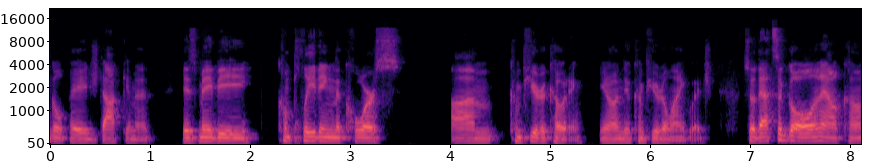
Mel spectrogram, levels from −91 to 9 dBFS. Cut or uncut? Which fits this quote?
cut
